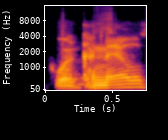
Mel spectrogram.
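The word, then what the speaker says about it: Canales: fixer um what's my man's name uh Dave canel that's how you pronounce last name but um he has such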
